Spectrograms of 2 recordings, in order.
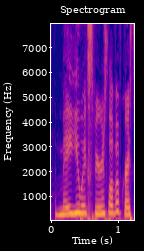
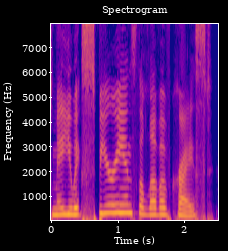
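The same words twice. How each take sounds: First: Verse rattled off fast; freaking out. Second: Measured, even recital of Scripture; verse recitation. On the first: Retold or imitated. Giddy teen self rechecks the verse, rapid recital. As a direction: race through it like skimming a checklist. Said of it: "And I'm freaking out". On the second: Acted. Speaker quotes a memorized verse to listeners, measured recitation. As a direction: recite the verse carefully at an unhurried pace. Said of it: "in the translation I memorized it".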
